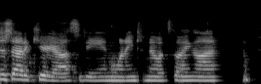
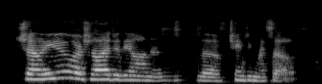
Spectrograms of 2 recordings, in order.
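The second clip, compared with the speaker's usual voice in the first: ordinary talk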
